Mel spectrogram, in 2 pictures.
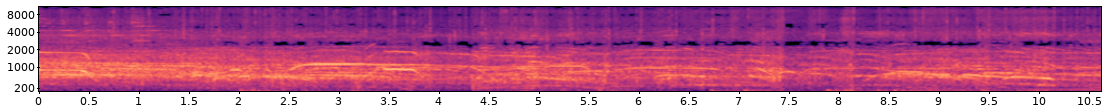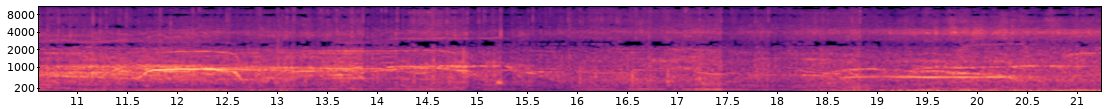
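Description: Crowd of wrestling fans cheering, shouting and whooping in a school gymnasium, many voices overlapping throughout, cheering a wrestler's win.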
